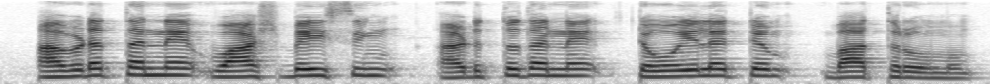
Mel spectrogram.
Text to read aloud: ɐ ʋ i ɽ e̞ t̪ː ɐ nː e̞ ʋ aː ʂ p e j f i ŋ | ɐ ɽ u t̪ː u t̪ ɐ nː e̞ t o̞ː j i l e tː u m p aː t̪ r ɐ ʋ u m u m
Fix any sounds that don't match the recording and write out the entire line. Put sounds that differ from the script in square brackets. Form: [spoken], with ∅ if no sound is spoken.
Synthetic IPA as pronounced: ɐ ʋ i ɽ e̞ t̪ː ɐ nː e̞ ʋ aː ʂ [b] e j [s] i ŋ | ɐ ɽ u t̪ː u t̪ ɐ nː e̞ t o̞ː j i l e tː u m [b] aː t̪ r ɐ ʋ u m u m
